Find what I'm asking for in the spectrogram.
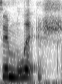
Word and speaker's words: Simlish: um, it sounds like Simish. – Oh, it for sure sounds like Simlish. Yeah. – Oh, did I say that wrong? – Sim, I think it's Simlish. I I've never played this.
